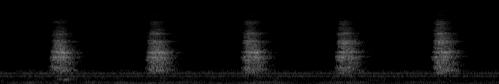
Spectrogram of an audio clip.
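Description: Five slow, even breaths during a Pilates exercise, each a soft airy rush rising and fading about once a second, close and fairly quiet against a steady background hum.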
